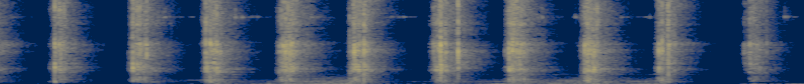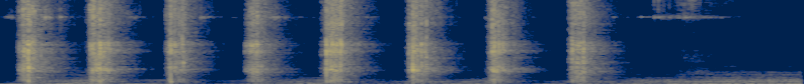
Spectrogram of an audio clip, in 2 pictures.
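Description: Spice shaker of ground pepper mix shaken over a pot, with sharp regular shakes at about two and a half a second that stop about a second before the end.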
